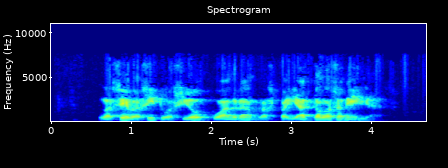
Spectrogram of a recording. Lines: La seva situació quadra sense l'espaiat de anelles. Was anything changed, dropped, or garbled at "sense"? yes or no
yes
